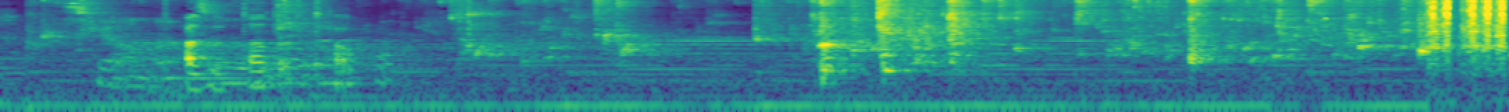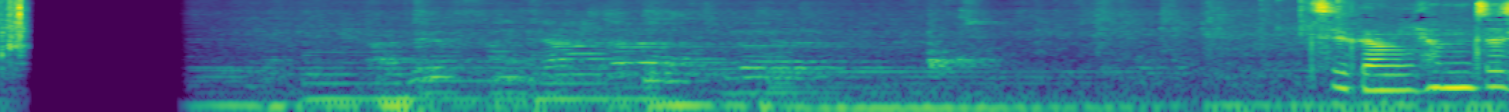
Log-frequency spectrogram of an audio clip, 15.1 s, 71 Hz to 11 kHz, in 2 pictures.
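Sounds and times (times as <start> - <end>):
water bubbling and splashing: 1.3 - 7.2.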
